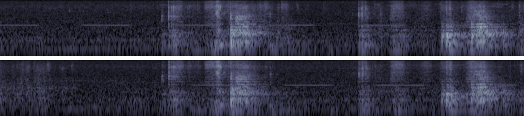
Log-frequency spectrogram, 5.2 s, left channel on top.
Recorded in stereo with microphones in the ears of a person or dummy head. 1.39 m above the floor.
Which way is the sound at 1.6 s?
25° left (ahead or behind).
